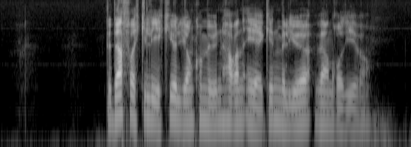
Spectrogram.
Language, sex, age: Norwegian, male, 28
